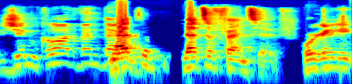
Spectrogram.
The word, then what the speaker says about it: Jean-Claude Van Damme: That's his French or Brussels. That's how you say it. Jean-Claude Van Damme.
